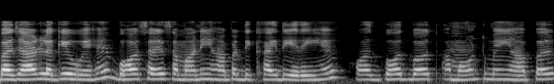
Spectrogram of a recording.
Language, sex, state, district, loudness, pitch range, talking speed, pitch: Hindi, female, Chhattisgarh, Kabirdham, -19 LUFS, 225-240 Hz, 215 wpm, 235 Hz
